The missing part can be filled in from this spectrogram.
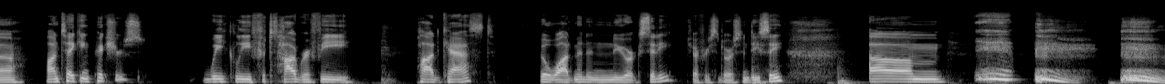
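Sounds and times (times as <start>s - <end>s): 
speech: 0.0s - 11.6s
person clearing throat of mucus: 9.7s - 11.6s.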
